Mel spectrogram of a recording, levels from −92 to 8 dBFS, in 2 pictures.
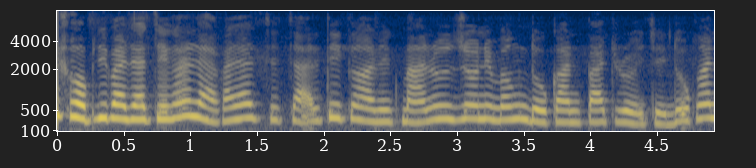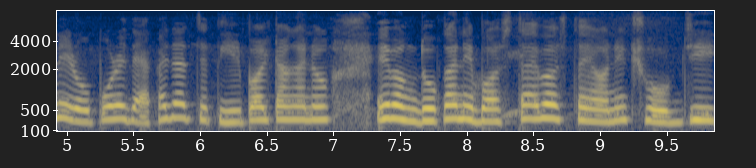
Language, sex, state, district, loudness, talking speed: Bengali, female, West Bengal, Malda, -18 LUFS, 140 wpm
